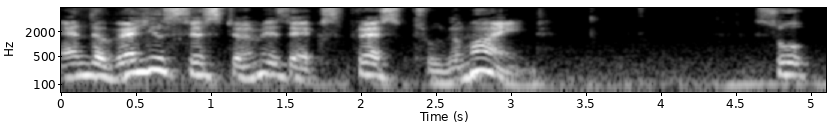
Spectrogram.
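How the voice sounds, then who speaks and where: A man's fairly high-pitched voice with a dark, mellow tone, vocal fry and very wide pitch swings, plus audible room echo. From India. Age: 60s. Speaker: meditation teacher and author. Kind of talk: interview about spirituality.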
